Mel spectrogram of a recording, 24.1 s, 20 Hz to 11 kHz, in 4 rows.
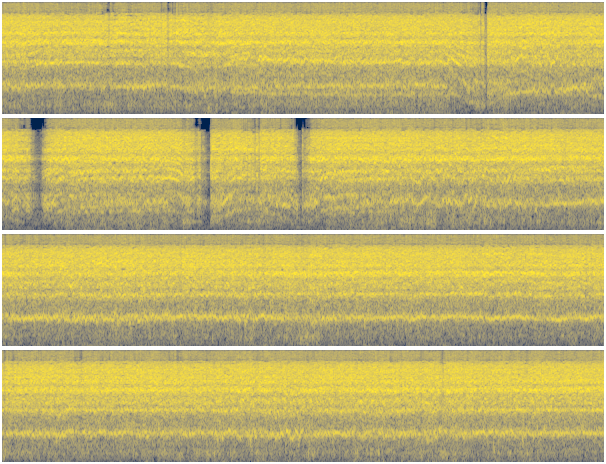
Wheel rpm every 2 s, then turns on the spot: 220, 200, 130, 120, 100, 190, 210, 220, 230, 230, 230, 230.
none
